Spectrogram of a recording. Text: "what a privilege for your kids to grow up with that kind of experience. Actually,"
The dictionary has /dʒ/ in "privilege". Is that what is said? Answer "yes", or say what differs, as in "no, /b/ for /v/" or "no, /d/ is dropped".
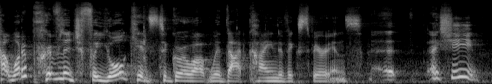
no, /ʒ/ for /dʒ/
